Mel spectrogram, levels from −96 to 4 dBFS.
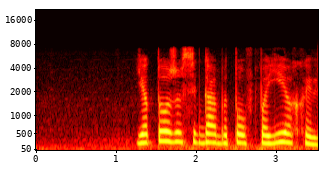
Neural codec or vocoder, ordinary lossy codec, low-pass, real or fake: codec, 24 kHz, 0.9 kbps, WavTokenizer, medium speech release version 1; none; 7.2 kHz; fake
